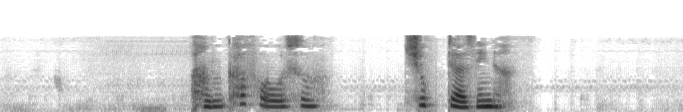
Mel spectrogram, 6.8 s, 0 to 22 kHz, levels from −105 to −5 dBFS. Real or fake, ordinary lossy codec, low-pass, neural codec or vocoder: fake; MP3, 24 kbps; 7.2 kHz; codec, 16 kHz in and 24 kHz out, 0.6 kbps, FocalCodec, streaming, 2048 codes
